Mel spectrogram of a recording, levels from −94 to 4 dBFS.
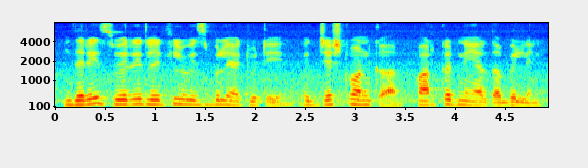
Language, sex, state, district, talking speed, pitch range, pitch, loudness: English, male, Arunachal Pradesh, Lower Dibang Valley, 155 wpm, 135-165 Hz, 155 Hz, -18 LUFS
